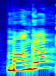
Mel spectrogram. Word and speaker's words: manga: I wanted to talk about that Magna? Am I pronouncing that right? That you had sent me? – Manga? – Yeah.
